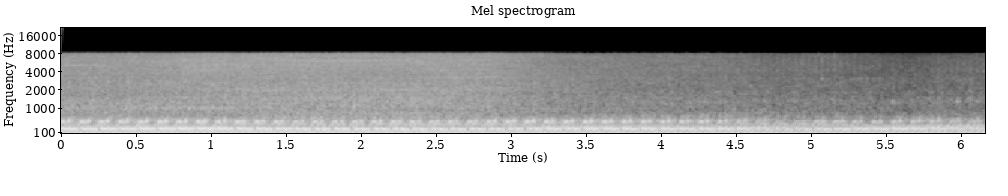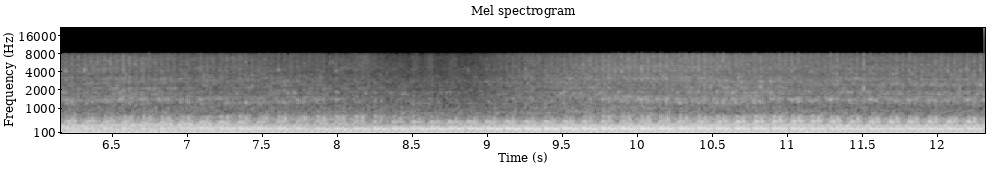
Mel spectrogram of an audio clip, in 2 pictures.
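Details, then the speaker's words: 2003 Ford Escape after a cylinder 4 misfire repair: steady, even idle with a smooth regular beat and no stumbles or shaking; engine running cleanly. "Feels smooth there. Our engine's not shaking back and forth like a freight train."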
